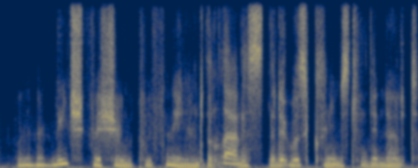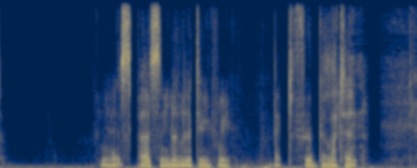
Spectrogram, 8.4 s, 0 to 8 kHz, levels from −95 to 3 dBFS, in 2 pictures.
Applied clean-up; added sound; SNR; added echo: neural diffusion model UNIVERSE++.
